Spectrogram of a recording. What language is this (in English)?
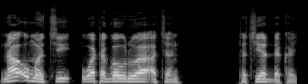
Hausa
